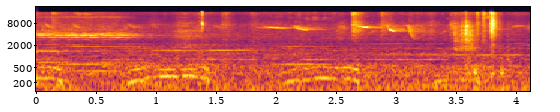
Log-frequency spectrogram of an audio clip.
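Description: Kalshira-breed Andhra Madi pigeon kept at home, giving several soft, rolling coos close by with a brief flutter of wings, while other birds chirp faintly over a steady background hum.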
